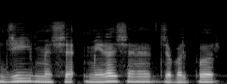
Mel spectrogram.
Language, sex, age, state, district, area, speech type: Hindi, male, 18-30, Madhya Pradesh, Jabalpur, urban, spontaneous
